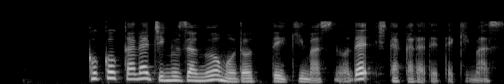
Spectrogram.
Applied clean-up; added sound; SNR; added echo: neural mask model DeepFilterNet 3.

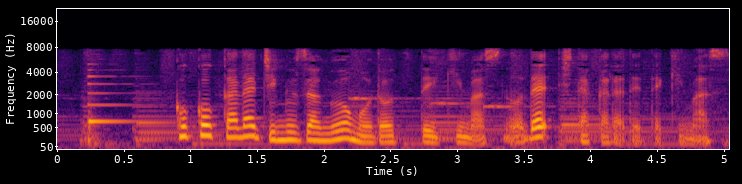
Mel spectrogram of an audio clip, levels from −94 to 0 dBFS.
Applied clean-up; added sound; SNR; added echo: none; Piano; 11 dB; none.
